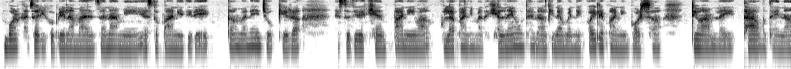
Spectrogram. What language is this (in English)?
Nepali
